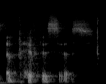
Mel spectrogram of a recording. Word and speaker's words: epiphysis: I kind of switch back and forth, but the correct pronunciation is epiphysis.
